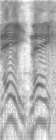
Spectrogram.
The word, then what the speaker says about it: neigh: I can't even pronounce it. Nay, yeah.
